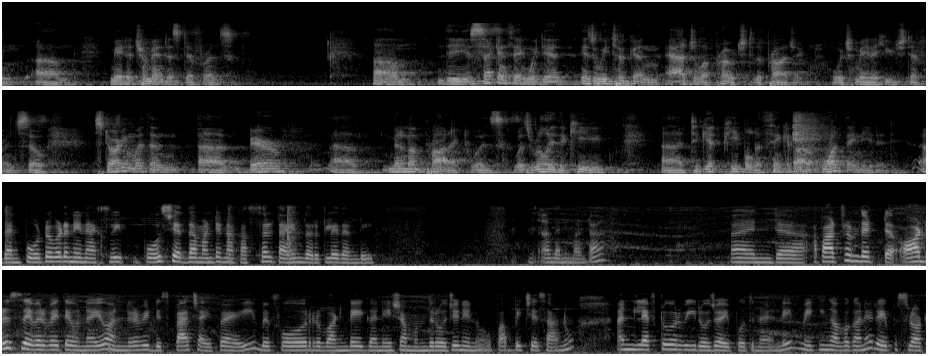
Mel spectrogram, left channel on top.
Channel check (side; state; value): both; different; correlation 0.00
